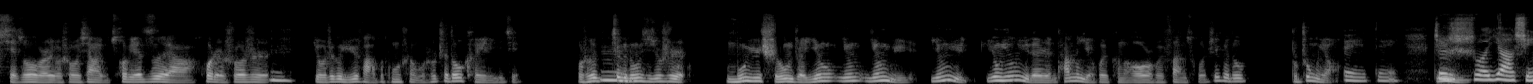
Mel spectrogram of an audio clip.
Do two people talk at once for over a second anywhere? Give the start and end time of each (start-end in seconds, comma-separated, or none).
none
